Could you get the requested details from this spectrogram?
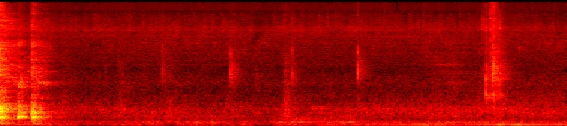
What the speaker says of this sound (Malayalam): ചുമ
